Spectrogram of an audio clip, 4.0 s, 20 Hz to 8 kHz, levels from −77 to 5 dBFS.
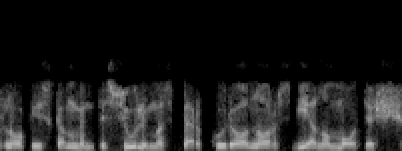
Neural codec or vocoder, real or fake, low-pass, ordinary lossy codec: none; real; 7.2 kHz; MP3, 24 kbps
